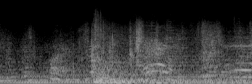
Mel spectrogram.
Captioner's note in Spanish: puñetazos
